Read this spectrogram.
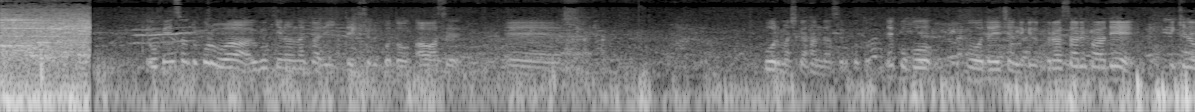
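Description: A young man speaks calmly to a group outdoors.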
